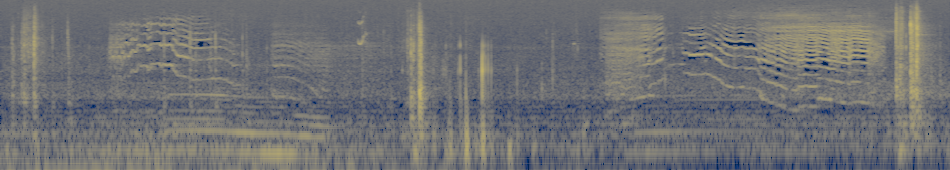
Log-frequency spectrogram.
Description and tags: Door Hum and Whine
A door opens with a low hum, then closes with an additional accompanying whine.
